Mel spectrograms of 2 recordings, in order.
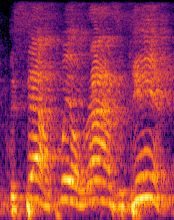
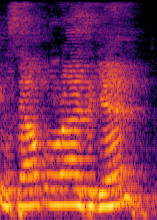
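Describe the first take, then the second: First: It is said in a put-on character voice. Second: It is said in his own normal voice.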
